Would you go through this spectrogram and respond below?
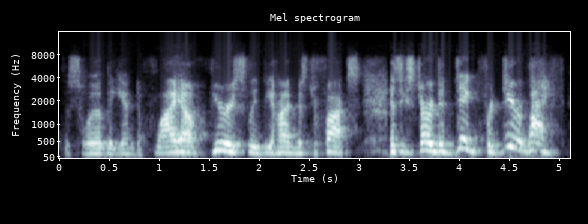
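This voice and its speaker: A man reading a children's story aloud with dramatic, expressive pauses and emphasis. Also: high voice, vocal fry, husky, lo-fi sound. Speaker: storyteller, head of school.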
